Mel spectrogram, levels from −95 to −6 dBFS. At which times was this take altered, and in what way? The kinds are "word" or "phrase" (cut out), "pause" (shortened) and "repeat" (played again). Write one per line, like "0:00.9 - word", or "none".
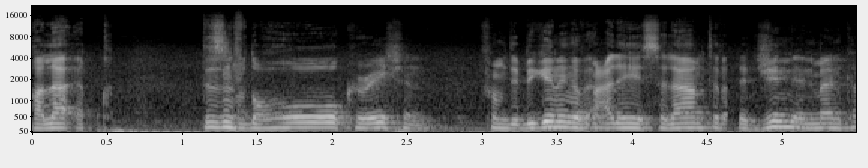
0:01.4 - word
0:03.7 - word
0:04.6 - phrase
